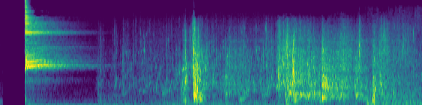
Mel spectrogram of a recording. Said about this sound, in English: Here he comes. I hope he enjoyed his swim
